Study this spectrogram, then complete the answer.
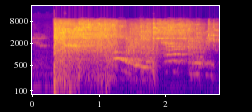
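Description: Glass shatters loudly inside a coffee shop in Oregon, a sudden crash followed by a long spray of tinkling shards, with voices and commotion continuing underneath.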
